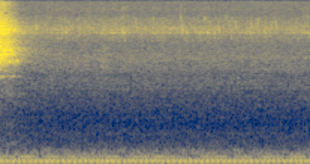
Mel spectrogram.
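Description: A pause in the talking: only a steady low hum with a faint hiss underneath, the background noise of the recording.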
